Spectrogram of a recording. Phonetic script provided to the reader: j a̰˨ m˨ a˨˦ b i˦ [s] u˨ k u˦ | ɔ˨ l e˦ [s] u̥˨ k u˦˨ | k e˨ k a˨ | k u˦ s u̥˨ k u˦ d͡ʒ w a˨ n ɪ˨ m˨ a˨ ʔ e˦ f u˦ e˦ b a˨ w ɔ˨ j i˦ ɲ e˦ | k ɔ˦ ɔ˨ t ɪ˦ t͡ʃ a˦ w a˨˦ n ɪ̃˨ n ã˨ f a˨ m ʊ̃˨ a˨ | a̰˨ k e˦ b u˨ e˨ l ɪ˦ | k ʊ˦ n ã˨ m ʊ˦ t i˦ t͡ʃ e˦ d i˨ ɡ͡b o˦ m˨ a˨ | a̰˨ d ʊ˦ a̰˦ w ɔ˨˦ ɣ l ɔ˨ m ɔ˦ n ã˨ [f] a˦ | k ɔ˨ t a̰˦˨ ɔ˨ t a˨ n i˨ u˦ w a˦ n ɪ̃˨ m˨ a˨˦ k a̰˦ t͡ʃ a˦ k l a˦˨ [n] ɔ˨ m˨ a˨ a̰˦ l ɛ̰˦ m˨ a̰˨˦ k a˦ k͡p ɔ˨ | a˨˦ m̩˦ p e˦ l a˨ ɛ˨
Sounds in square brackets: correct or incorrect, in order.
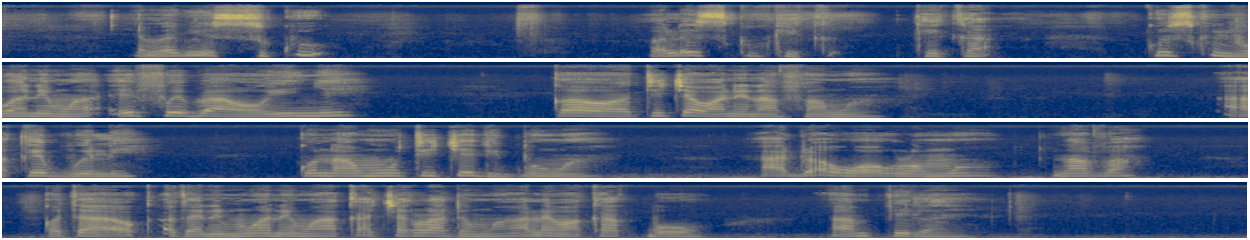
correct, correct, incorrect: v, incorrect: d

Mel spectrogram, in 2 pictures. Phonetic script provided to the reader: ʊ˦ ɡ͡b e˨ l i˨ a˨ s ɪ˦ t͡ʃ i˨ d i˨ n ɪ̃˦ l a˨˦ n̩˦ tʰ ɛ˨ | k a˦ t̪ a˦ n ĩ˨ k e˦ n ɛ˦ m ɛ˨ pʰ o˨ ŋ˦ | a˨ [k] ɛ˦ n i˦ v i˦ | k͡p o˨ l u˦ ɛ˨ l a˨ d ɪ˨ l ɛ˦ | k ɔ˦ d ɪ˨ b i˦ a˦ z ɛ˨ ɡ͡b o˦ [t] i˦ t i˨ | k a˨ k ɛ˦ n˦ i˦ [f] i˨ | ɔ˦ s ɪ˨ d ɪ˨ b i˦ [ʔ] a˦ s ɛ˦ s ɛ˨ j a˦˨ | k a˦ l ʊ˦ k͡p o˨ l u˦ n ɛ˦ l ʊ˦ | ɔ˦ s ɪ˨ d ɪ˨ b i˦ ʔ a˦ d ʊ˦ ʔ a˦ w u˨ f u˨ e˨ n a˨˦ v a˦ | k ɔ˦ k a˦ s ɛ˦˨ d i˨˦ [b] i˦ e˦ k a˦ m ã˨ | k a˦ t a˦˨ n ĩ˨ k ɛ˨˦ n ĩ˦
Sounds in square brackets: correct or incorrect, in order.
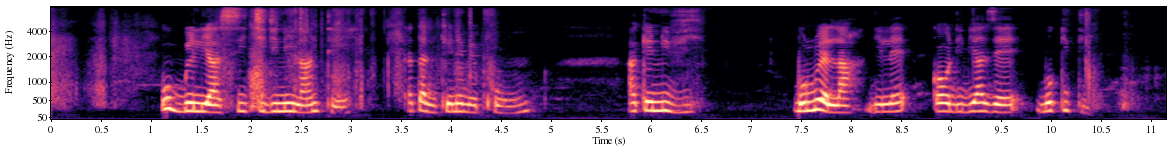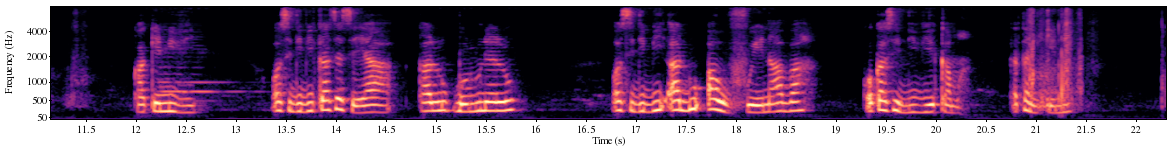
correct, incorrect: k, incorrect: v, incorrect: k, incorrect: v

